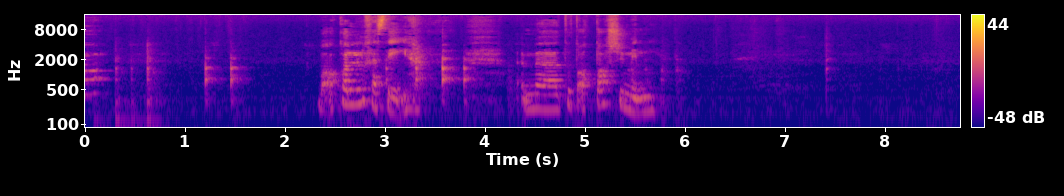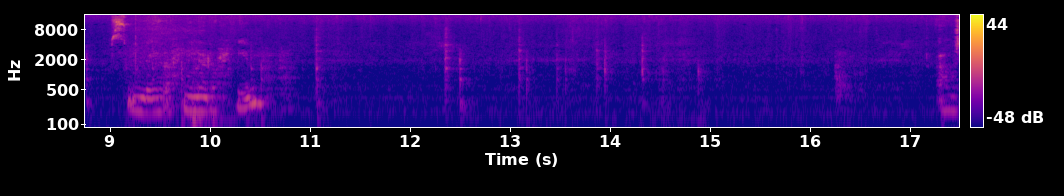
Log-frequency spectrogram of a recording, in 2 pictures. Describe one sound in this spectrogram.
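A spatula scrapes and taps against a glass baking dish.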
